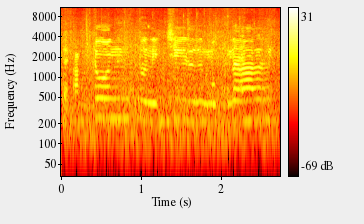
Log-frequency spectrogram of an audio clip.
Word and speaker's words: Actun Tunichil Muknal: And how do you pronounce the cave? Actun Tunichil Muknal.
